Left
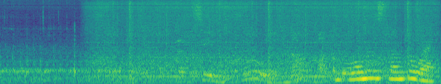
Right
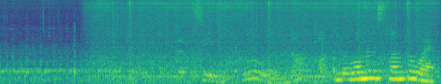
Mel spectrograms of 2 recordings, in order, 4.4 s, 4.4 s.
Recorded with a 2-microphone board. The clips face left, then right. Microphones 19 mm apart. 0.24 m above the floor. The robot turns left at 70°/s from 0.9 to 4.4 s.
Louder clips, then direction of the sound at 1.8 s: Right 1 dB; 20° left (ahead or behind).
